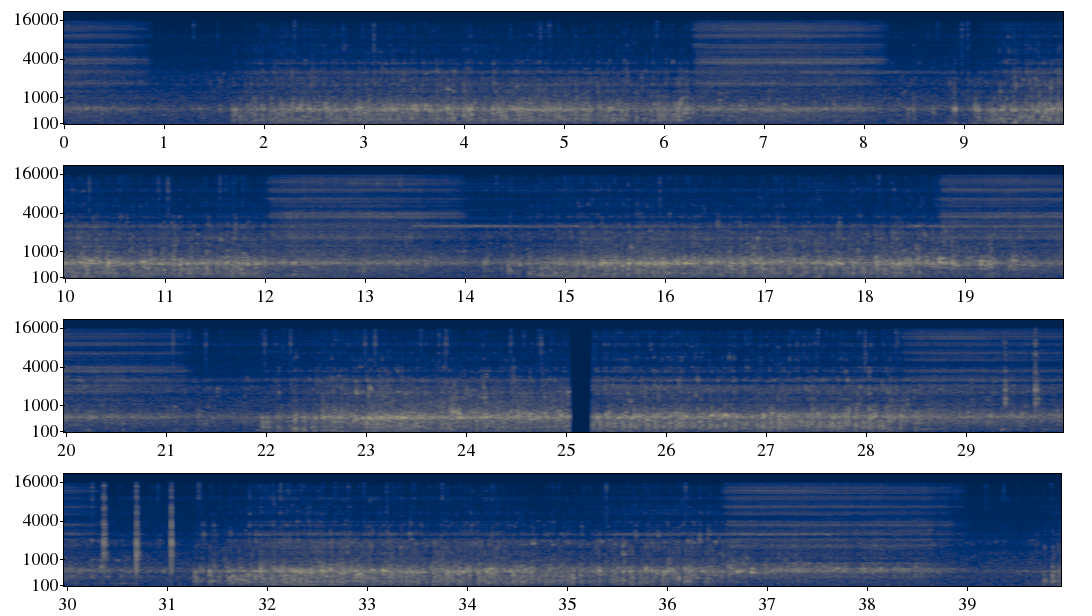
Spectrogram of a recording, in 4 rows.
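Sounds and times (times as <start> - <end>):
regulator hissing inhale: 0.0 - 1.0, 6.3 - 8.4, 12.0 - 14.5, 18.7 - 21.5, 28.3 - 30.5, 36.6 - 39.1
exhaled bubbles rushing: 1.7 - 6.3, 9.0 - 12.0, 14.4 - 18.8, 21.9 - 28.5, 31.2 - 36.6.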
